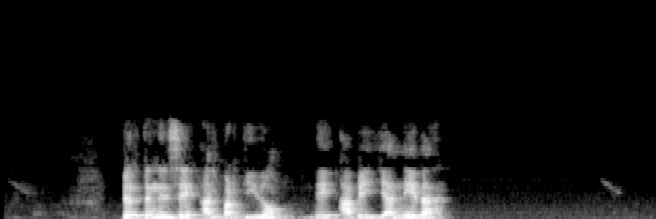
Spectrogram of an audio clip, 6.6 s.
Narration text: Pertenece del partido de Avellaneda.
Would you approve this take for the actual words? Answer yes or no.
no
